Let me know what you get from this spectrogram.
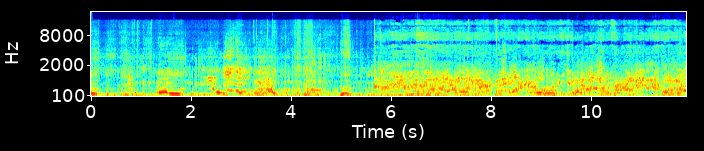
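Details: Wild lions fighting, a male lion coming to save a female; harsh overlapping roars and snarls that keep going, with deep rumbling growls, a rough pulsing texture and a brief shift in background noise midway.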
